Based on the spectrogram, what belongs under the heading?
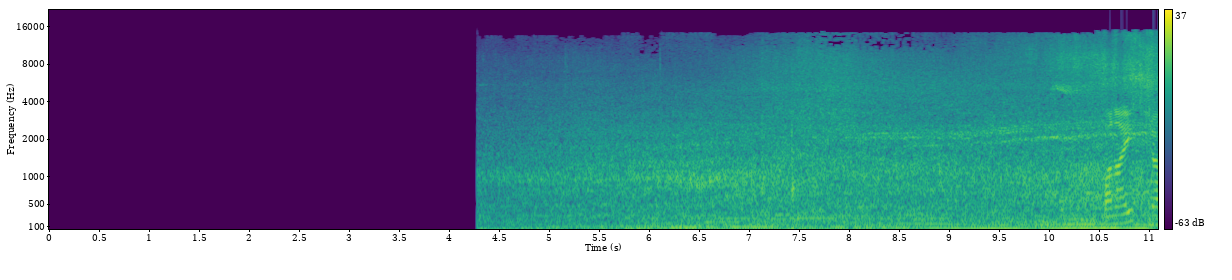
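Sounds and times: bus diesel engine rumble: 0:04.3 - 0:11.0
road noise: 0:04.3 - 0:11.0.

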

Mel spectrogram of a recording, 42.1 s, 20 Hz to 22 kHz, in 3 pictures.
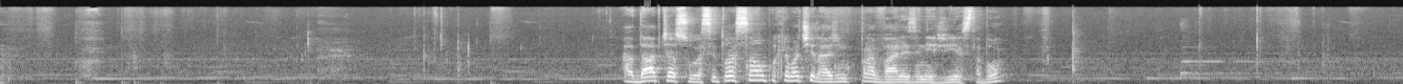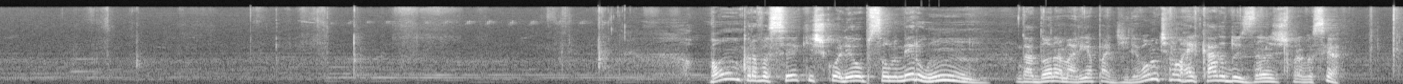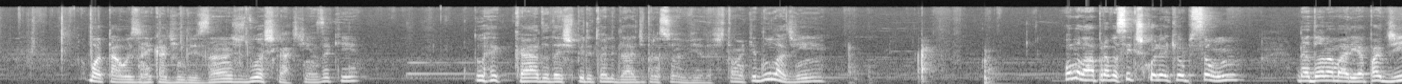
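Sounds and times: soft background music: 0:00.0 - 0:42.0
cards sliding on cloth: 0:16.8 - 0:18.6, 0:27.7 - 0:28.9.

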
